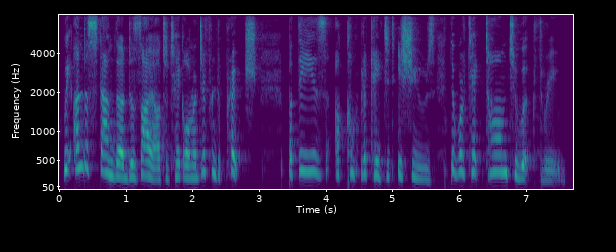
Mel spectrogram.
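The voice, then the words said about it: Put-on British accent. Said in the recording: “I should do this in a British accent ... that's as good as my British accent's going to get for today”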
